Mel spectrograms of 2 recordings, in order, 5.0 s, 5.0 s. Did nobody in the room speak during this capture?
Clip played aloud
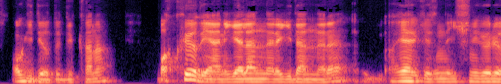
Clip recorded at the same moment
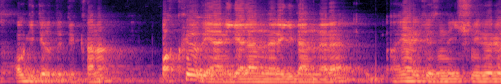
Yes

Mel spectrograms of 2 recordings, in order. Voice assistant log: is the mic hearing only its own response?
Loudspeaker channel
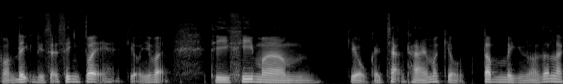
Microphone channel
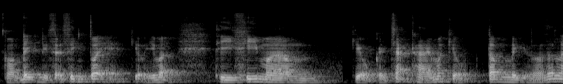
Yes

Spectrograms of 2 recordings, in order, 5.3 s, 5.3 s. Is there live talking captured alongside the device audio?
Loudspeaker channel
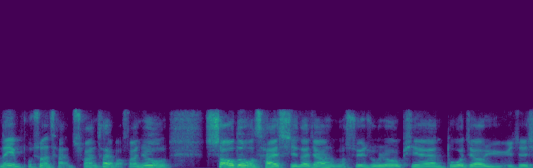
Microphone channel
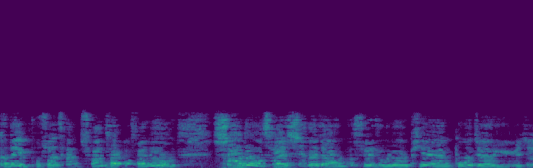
No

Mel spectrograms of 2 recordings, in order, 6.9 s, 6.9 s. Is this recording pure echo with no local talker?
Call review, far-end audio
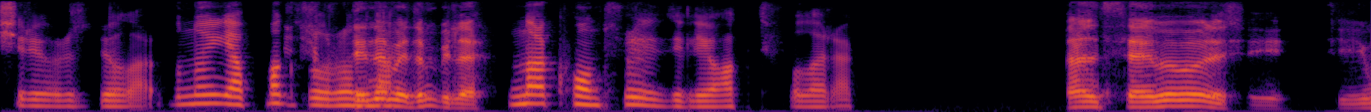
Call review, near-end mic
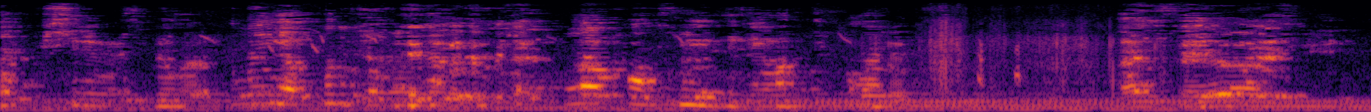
Yes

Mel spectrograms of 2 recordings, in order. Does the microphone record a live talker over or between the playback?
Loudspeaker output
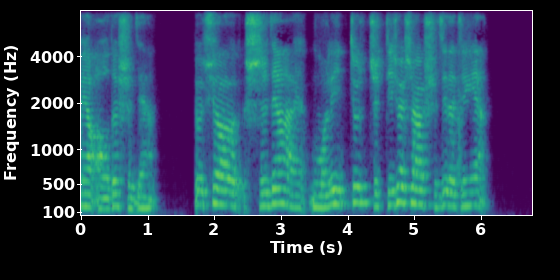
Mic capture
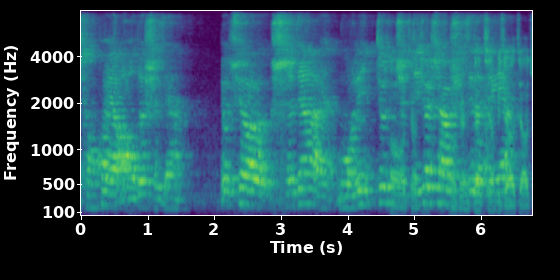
Yes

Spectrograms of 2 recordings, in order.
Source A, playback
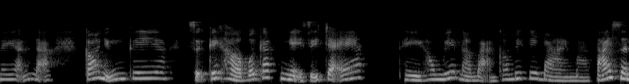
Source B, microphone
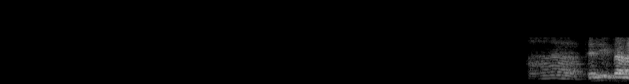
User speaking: Yes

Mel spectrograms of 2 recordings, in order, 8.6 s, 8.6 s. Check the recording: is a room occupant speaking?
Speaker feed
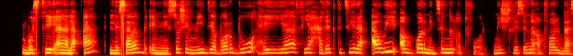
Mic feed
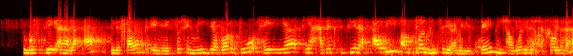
Yes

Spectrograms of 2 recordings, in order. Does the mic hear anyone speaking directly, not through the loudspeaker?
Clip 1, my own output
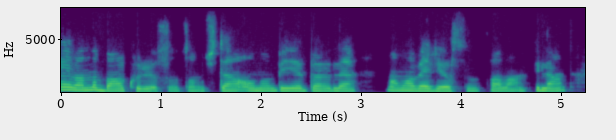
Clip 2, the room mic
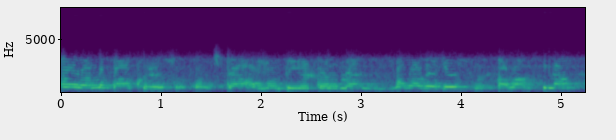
Yes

